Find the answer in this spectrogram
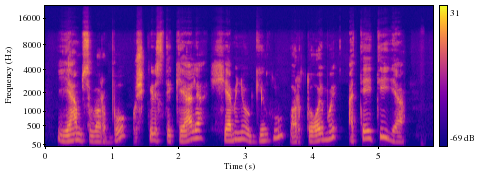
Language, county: Lithuanian, Marijampolė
